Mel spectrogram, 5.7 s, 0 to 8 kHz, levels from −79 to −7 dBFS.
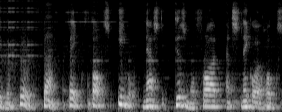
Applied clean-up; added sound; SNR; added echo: neural separator model SepFormer DNS4.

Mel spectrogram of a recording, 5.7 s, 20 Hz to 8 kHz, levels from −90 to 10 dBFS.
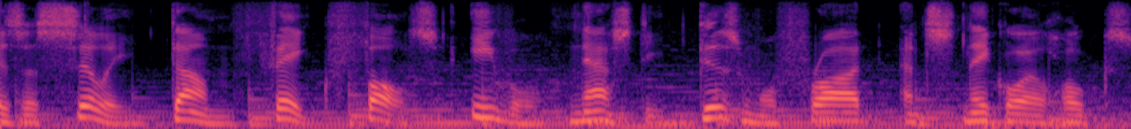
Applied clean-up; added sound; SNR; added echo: none; none; none; none.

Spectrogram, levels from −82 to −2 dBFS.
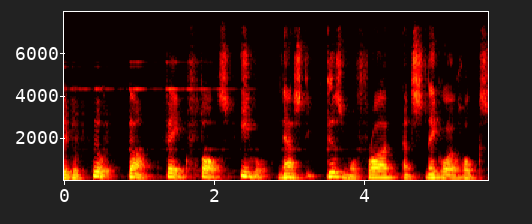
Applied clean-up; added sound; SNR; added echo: neural mask model DeepFilterNet 3.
